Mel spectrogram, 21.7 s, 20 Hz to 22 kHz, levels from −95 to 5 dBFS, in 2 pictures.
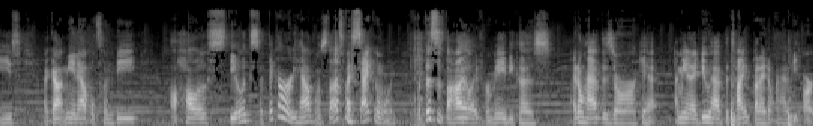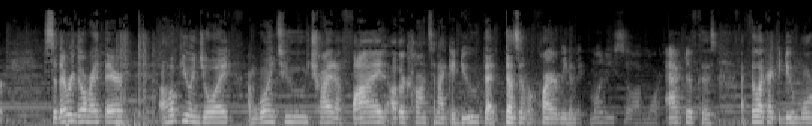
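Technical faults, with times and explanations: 18.50 to 19.75 s, sudden gain jump: a digital gain change likely applied from one sample to the next with no ramp drops the level by about 12 dB, so the sound and its background noise fall together abruptly, then return at 19.75 s.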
